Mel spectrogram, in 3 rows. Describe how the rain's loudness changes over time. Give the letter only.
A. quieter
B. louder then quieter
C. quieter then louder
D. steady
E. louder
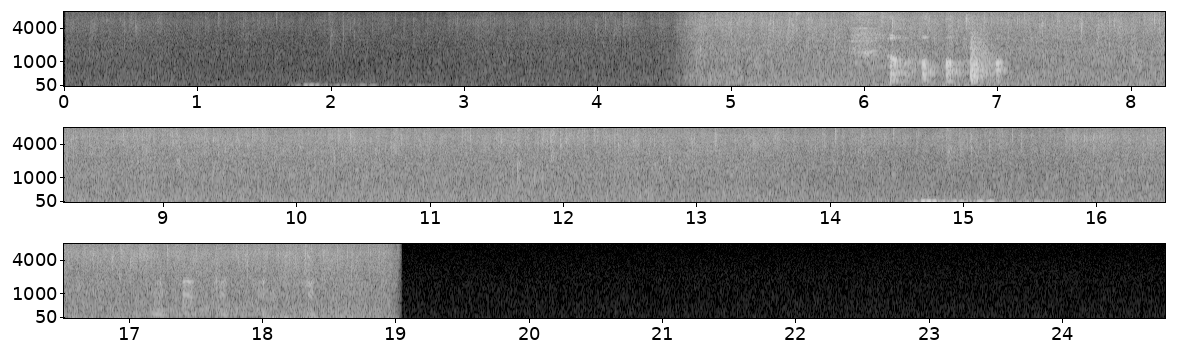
E.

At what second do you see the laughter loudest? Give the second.
7 s.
